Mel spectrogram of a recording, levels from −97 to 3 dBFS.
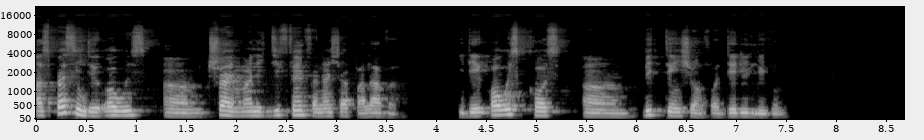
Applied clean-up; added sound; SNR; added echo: none; none; none; none.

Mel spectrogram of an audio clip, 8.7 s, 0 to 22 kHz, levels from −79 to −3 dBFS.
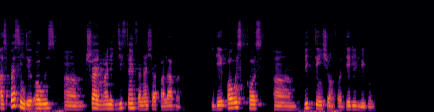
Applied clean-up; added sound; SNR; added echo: neural mask model Resemble Enhance denoiser.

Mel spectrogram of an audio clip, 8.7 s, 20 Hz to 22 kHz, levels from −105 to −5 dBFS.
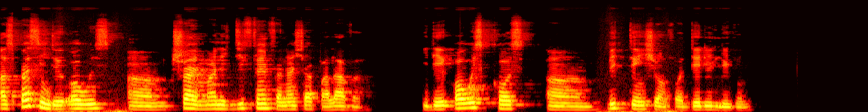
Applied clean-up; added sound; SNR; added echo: none; Wind; 17 dB; none.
